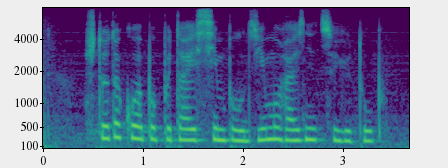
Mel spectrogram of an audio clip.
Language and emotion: Russian, neutral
